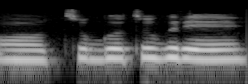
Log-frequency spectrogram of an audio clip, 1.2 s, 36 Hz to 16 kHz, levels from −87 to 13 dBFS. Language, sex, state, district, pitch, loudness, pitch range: Rajasthani, male, Rajasthan, Churu, 225 Hz, -16 LUFS, 215-235 Hz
